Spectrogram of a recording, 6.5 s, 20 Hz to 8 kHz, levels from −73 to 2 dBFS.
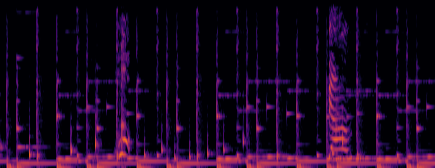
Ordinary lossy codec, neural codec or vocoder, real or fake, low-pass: none; none; real; none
